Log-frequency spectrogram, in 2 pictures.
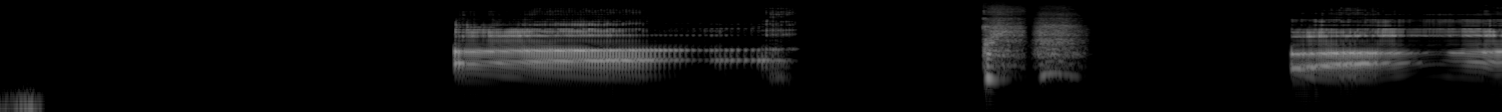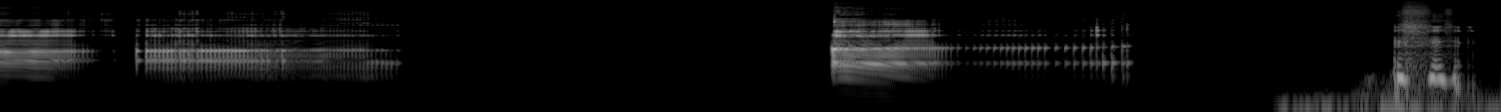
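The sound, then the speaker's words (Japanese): A woman lets out a series of long, voiced burps, some drawn out and others short, separated by brief silences, with a faint final sound at the end. “女性のゲップなんて初めて聞いたと思いますけど、想像以上にチンポに来ますよね。”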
